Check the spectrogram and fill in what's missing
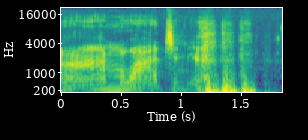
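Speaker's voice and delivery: very loud, belted cartoon character voice. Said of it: "I can do Rise, kind of".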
